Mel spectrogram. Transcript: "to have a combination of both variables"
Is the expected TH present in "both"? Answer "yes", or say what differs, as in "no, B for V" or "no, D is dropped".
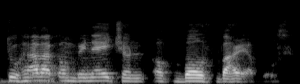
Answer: yes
